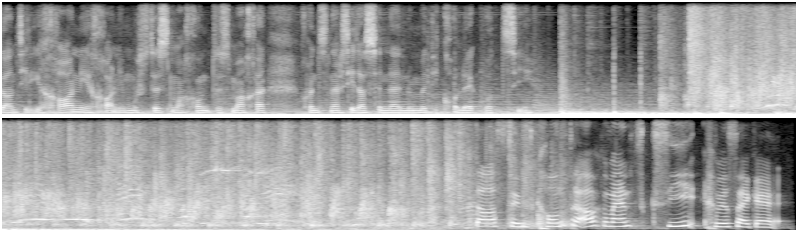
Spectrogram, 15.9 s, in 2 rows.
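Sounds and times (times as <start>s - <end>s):
speech: 0.0s - 5.6s, 12.9s - 15.8s
audience applause: 6.6s - 14.0s.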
